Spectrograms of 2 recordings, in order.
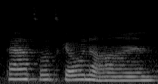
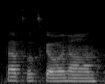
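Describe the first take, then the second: First: Higher, slow, soft singsong; playful singsong. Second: Said in the usual way. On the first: Pretend. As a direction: stretch it out lightly and quietly. Playful repeat of own line.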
